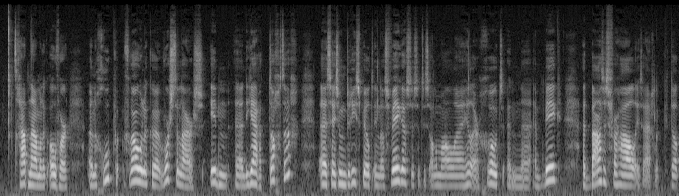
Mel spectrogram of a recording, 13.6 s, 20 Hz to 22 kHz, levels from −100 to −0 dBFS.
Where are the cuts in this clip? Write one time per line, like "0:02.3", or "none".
0:06.3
